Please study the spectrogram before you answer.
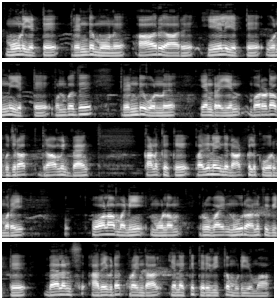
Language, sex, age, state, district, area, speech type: Tamil, male, 45-60, Tamil Nadu, Viluppuram, rural, read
